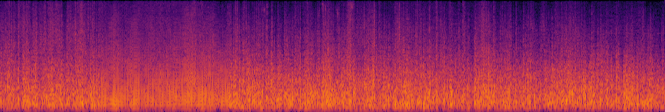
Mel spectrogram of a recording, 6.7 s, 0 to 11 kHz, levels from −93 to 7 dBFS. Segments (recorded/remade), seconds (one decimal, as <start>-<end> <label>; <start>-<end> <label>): 0.0-1.0 recorded; 1.0-2.3 remade; 2.3-6.7 recorded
